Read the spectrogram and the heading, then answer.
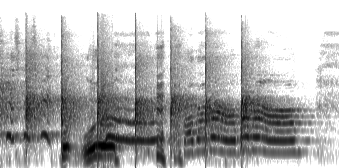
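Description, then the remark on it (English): Around seven sharp hand claps in a steady, even rhythm, each a crisp loud smack, made by one person clapping for everyone present because the others are holding handheld microphones, sounding over voices that whoop and sing along in the background. “Most people have got handheld mics today, so I had to clap for everyone there, but they, they no one means any um, any disrespect.”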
